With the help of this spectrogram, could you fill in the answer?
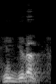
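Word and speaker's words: هجرت: Hijra, which we in Urdu pronounce hijrat.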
